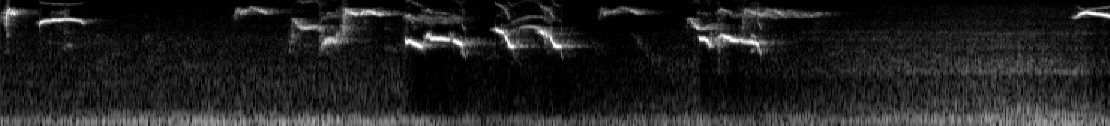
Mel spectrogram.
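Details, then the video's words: Orange-headed thrush kept at a house in Singaraja, North Bali, used as a song lure: a few high, sweeping whistled notes that rise then drop sharply, given in a quick cluster mid-way, over a low background rumble. "Suara ANIS MERAH Berkicau"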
